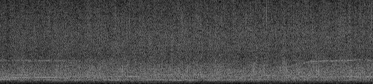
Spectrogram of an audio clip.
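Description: An audience applauds two singers steadily after an a cappella performance, a dense, continuous wash of many hands clapping at an even level throughout, with no talking heard over it.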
